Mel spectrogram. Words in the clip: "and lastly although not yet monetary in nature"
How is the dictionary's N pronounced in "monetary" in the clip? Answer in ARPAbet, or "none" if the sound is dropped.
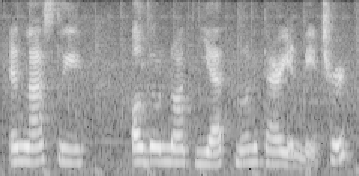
N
